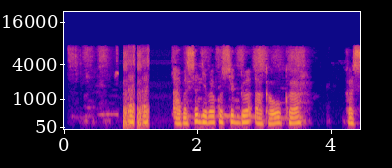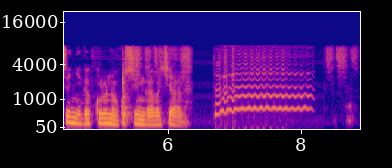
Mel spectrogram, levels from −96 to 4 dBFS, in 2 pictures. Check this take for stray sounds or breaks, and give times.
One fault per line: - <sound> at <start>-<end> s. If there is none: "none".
- laugh at 0.9-1.3 s
- laugh at 6.7-8.2 s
